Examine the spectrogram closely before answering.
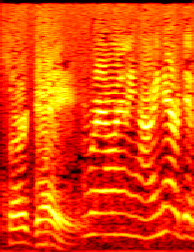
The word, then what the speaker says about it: Serge: his name is not Serge I told you over and over to stop calling him Serge s e r g e is Serge it's pronounced sergay well anyhow he never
